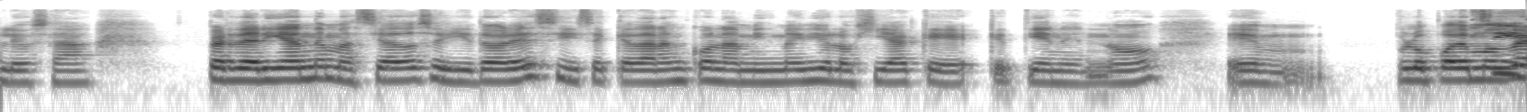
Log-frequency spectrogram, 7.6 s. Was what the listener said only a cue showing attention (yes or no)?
no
